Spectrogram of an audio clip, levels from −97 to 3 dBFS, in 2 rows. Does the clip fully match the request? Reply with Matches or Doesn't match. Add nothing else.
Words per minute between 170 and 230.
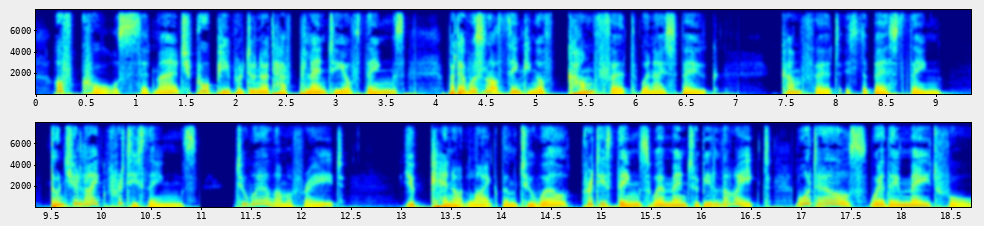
Matches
